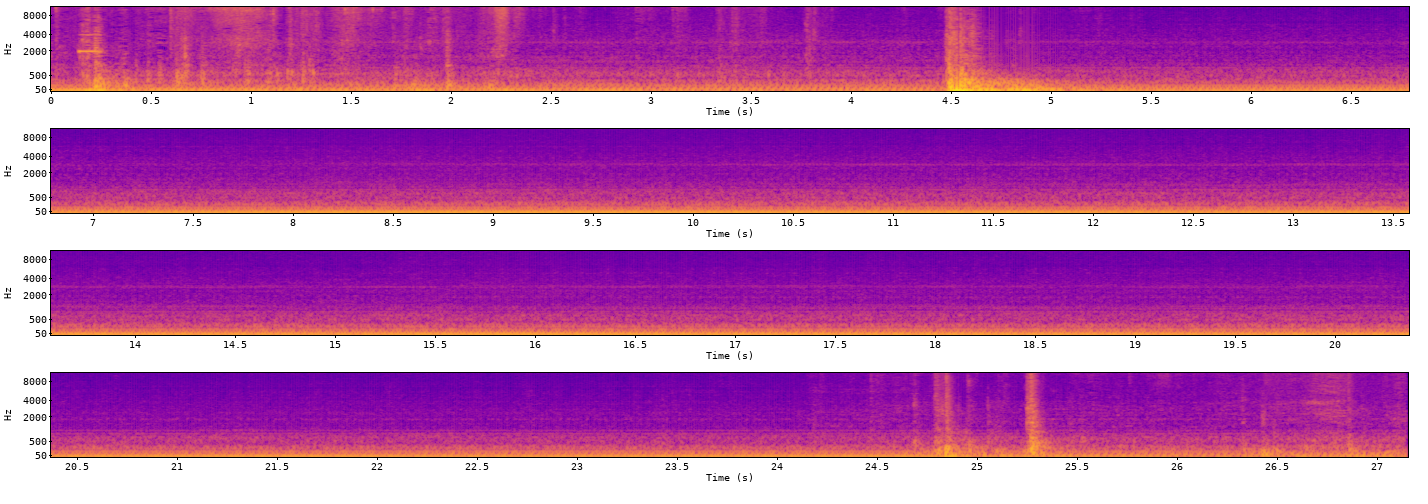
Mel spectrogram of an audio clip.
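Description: Vehicle engine idling with a steady low hum, with a single loud door slam about four and a half seconds in and a few knocks near the end.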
